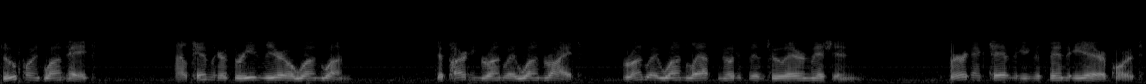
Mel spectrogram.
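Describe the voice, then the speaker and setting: Deep guy reading the airport weather broadcast, tinny radio line, faint hiss, steady numbers. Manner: steady, measured readout of numbers. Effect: recorded airport weather broadcast over aircraft radio.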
